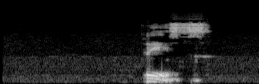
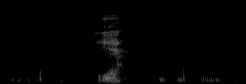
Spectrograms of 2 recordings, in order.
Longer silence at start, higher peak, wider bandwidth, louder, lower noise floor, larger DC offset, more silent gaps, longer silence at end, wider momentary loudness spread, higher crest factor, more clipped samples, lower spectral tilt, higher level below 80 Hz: first, 1.45 s vs 0.1 s; first, 0 dBFS vs -28 dBFS; about the same, 10.5 kHz vs 11 kHz; first, -14 LUFS vs -44 LUFS; second, -49 dBFS vs -79 dBFS; neither; neither; first, 0.5 s vs 0.25 s; second, 9 LU vs 25 LU; second, 18 dB vs 26 dB; neither; about the same, -3 dB/octave vs -2.5 dB/octave; first, -56 dBFS vs -86 dBFS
